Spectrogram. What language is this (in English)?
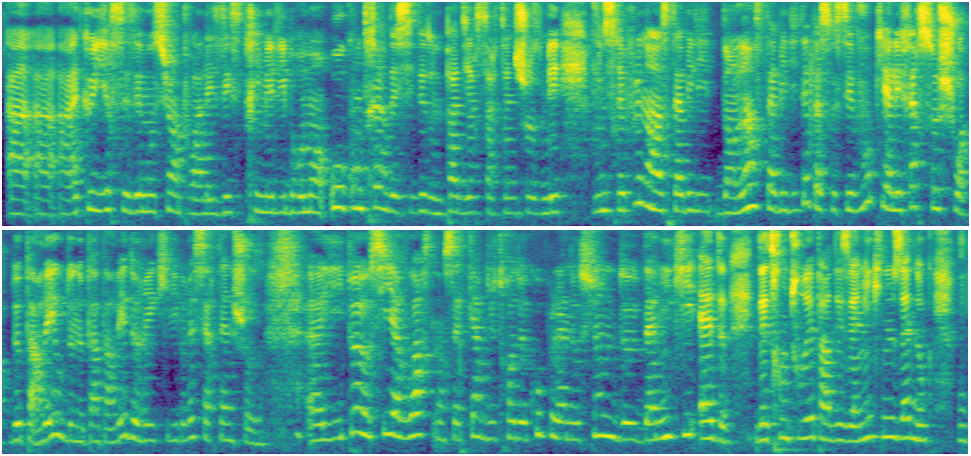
French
